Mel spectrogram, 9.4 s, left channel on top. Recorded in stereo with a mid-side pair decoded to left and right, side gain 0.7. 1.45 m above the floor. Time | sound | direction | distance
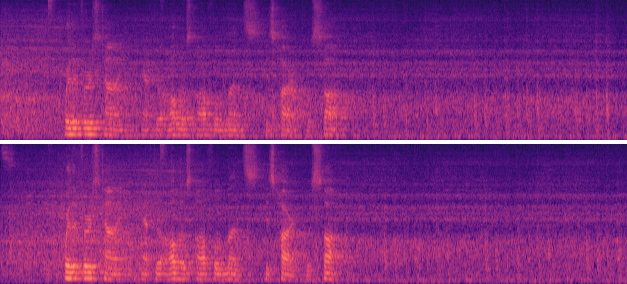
1.0 | a man speaking | 25° right | 1.0 m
